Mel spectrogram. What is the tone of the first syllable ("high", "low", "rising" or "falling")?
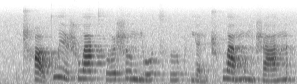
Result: low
